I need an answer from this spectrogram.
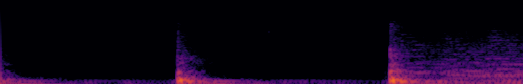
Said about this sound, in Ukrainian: І в ту мить пролунав таємничий і ледь чутний стук у парадні двері.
